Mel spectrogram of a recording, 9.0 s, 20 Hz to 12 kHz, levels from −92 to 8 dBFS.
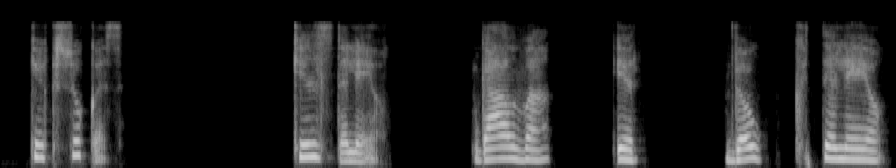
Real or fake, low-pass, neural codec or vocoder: fake; 7.2 kHz; codec, 16 kHz, 4 kbps, FunCodec, trained on LibriTTS, 50 frames a second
